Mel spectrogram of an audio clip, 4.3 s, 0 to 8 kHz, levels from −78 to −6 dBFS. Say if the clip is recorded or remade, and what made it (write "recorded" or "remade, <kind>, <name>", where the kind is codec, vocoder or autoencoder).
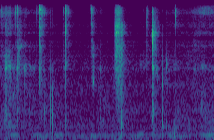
remade, codec, SNAC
